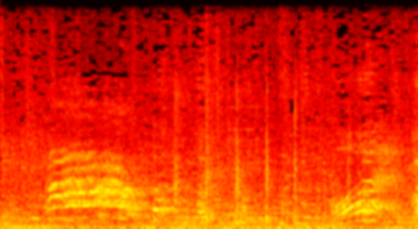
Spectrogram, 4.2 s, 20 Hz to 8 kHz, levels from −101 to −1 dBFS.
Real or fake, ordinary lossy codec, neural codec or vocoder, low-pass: real; none; none; none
